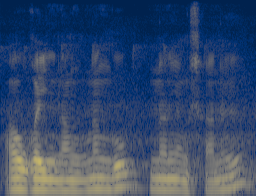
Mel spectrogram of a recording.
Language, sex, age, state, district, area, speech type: Bodo, male, 45-60, Assam, Kokrajhar, rural, spontaneous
